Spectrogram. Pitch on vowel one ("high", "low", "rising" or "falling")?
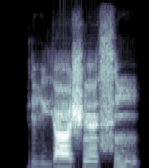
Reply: low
